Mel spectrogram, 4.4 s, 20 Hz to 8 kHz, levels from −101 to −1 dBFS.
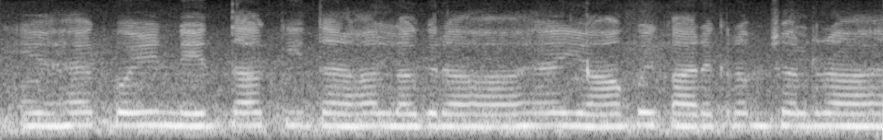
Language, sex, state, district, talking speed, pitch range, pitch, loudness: Hindi, female, Uttar Pradesh, Shamli, 190 wpm, 225-240 Hz, 230 Hz, -12 LUFS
